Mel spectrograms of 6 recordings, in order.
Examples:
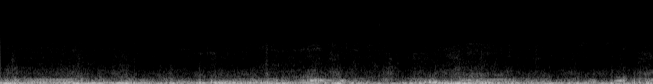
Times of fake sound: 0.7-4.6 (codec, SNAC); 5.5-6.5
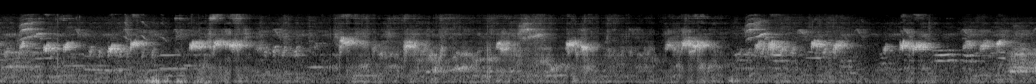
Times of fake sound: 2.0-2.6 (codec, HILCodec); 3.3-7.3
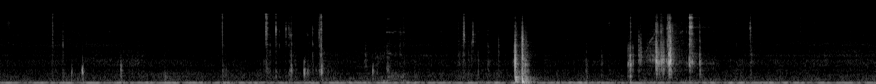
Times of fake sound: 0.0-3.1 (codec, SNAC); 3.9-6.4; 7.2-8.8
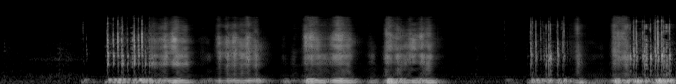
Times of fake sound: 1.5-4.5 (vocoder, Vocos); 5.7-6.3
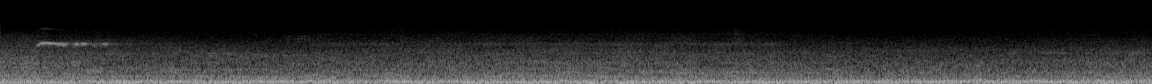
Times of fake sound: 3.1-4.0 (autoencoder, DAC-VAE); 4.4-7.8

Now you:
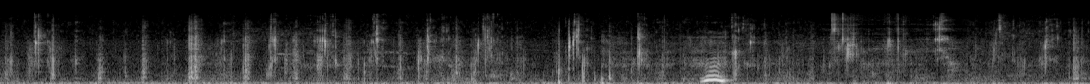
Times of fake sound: 8.2-9.7 (codec, SNAC)

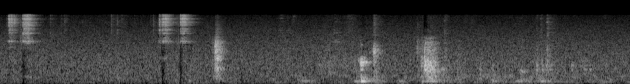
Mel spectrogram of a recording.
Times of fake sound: none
